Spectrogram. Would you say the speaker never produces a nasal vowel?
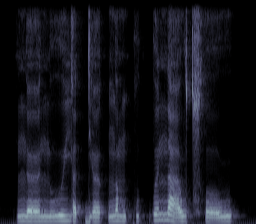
yes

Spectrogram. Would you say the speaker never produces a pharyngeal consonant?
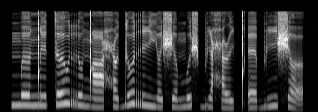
no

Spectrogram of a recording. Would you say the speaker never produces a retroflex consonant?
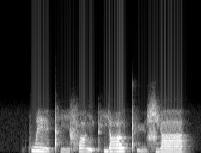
yes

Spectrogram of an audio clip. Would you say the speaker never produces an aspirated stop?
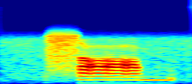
yes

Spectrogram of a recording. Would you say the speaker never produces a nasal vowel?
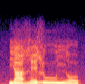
yes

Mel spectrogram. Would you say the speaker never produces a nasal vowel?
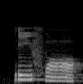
no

